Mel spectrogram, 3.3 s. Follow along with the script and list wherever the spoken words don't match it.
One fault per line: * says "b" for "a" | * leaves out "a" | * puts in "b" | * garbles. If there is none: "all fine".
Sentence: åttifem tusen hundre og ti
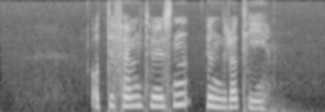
all fine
